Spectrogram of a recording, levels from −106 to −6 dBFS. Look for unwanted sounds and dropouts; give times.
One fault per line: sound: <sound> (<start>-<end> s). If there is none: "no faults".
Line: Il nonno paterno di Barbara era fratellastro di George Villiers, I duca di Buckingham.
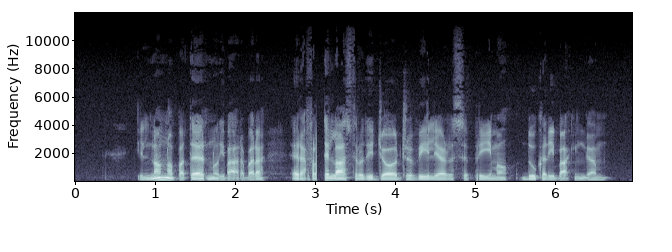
sound: dropout (3.0-3.1 s)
